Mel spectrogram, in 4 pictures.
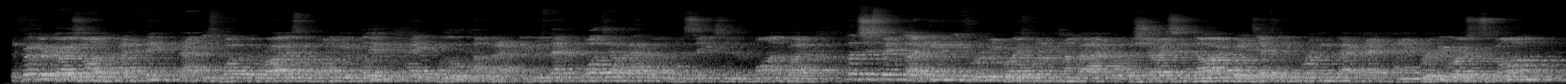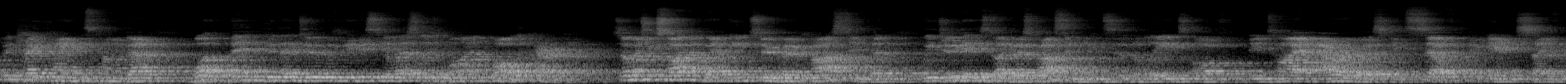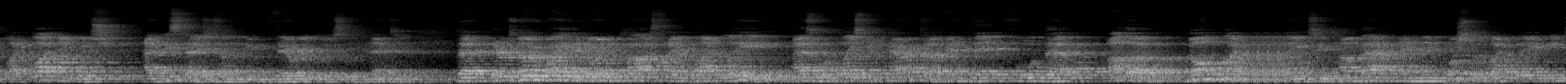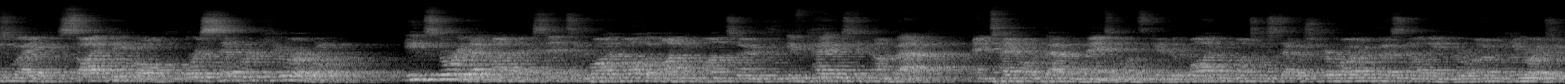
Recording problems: room echo; strong; dies away in 2.3 s
off-mic speech; far
audio stuttering; at 44 s

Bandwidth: 17.5 kHz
